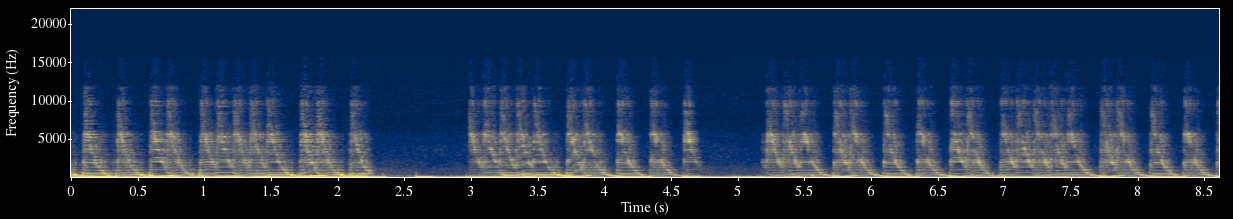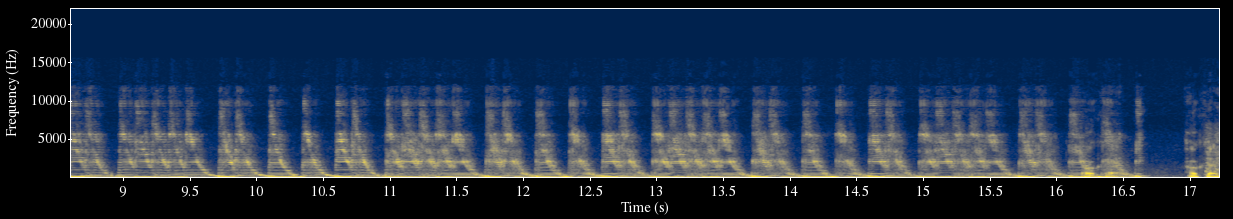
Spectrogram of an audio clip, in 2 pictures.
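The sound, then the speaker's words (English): An uploaded synthesizer patch with a little sequencer is loaded and played back continuously, with a pulsing, rhythmic bass line and bright, effected tones layered over it, loud and steady, with a couple of brief dropouts. “yeah, so you can you can go through and you know, and there's all these different patches in here. Look at all these patches.”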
